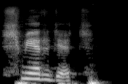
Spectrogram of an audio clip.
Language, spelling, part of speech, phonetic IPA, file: Polish, śmierdzieć, verb, [ˈɕmʲjɛrʲd͡ʑɛ̇t͡ɕ], Pl-śmierdzieć.ogg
